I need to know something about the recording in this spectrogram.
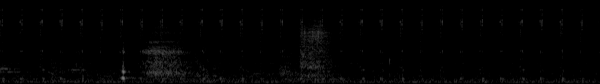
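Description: Faint, fast, even clock-style ticking, about four ticks a second, from the countdown-timer sound effect of a TV shopping broadcast.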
